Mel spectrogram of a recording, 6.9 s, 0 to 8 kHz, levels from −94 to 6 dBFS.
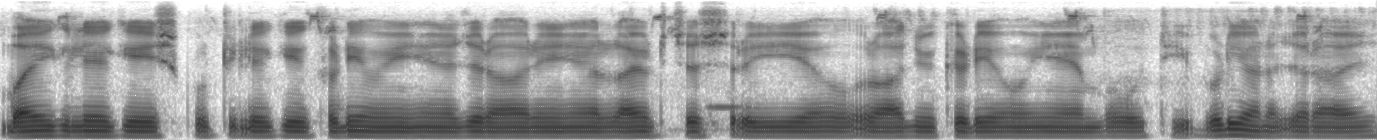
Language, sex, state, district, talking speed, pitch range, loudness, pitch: Hindi, male, Rajasthan, Bikaner, 215 wpm, 95-100 Hz, -19 LUFS, 95 Hz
